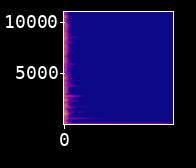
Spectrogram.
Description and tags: Striking a metal vacuum flask.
